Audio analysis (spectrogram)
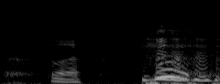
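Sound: yawn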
